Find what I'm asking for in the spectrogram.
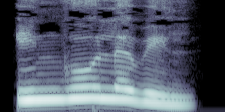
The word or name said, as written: ಇಂಗೋಲ್ವಿಲ್ಲ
